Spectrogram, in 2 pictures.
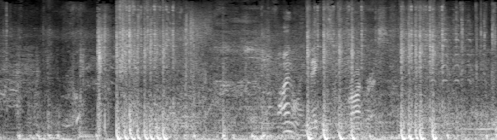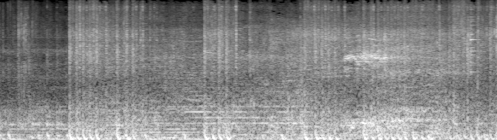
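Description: A zombie snarls and groans nearby.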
